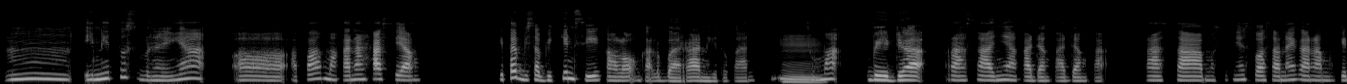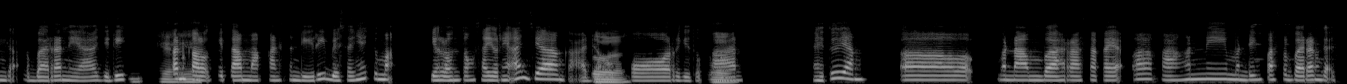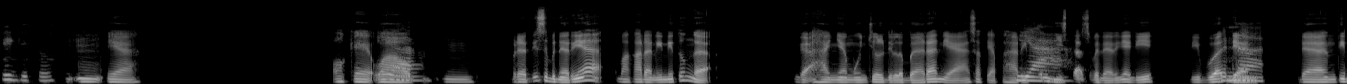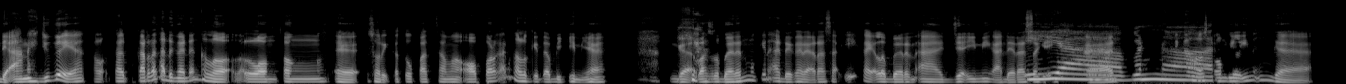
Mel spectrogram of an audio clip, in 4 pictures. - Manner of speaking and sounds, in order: other background noise; other street noise; laughing while speaking: "bikinnya"; laughing while speaking: "Iya"; "kayak" said as "karak"; drawn out: "Iya"
- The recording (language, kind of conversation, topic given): Indonesian, podcast, Apa saja makanan khas yang selalu ada di keluarga kamu saat Lebaran?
